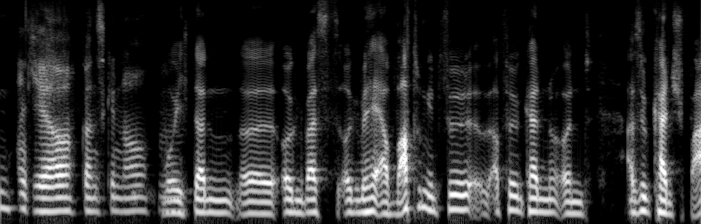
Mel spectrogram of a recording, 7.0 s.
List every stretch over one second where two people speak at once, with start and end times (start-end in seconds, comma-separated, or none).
none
